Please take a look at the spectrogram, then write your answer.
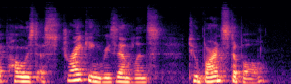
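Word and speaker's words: Barnstaple: The name chosen for the new village was Barnstable, since the area posed a striking resemblance to Barnstable, pronounced with a B but spelled with a P, England.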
